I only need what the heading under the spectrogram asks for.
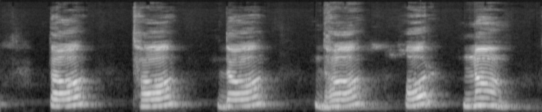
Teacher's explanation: जिन वर्णों का उच्चारण करने पर हमारे जीभ का अग्र भाग यानी आगे का भाग ऊपर के दांतों को ठीक है हमारे ऊपर के दांतों को स्पर्श करें उन्हें क्या कहेंगे दंती व्यंजन कहेंगे और दंती व्यंजन के अंतर्गत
